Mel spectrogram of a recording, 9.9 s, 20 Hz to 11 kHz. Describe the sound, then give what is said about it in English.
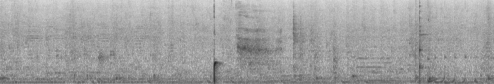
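A cork pulled from a bottle of 10-year-old Islay Scotch whisky gives one sharp, bright pop, followed a few seconds later by a second, smaller click, over a low, steady background rustle. “So let's go ahead and uncork it.”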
